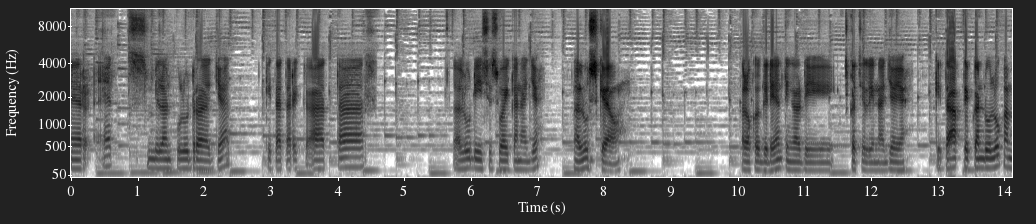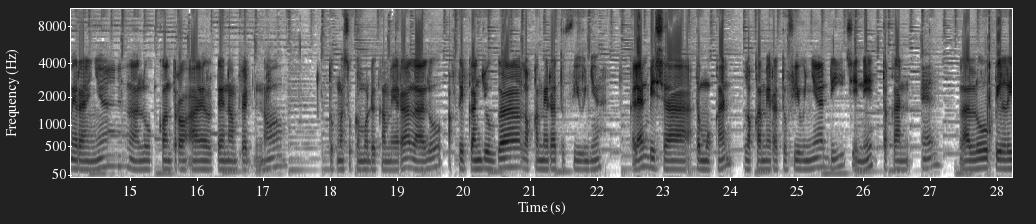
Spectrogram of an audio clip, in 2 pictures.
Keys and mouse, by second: 2.4-3.5 drag, 4.7 click, 5.3 alt+click, 5.4 alt+middle click, 7.6 s, 8.7 click, 9.3 click, 9.6 alt+click, 10.0 click, 10.3 s, 11.6 click, 14.0-15.7 drag, 16.5 ctrl+alt+KP_0, 18.3 alt+shift+drag, 18.6 alt+shift+middle click, 19.7 q, 21.7 alt+shift+middle click, 21.8 alt+shift+click, 21.9 alt+shift+middle click, 22.2 alt+shift+drag, 23.0 click, 23.7 click, 25.5 click, 25.7 n.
